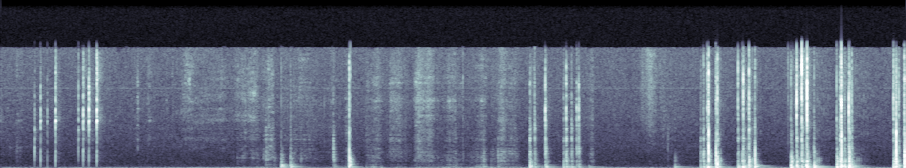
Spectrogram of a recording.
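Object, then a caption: Wooden hexagonal canister lid. A light, solid wooden hexagonal canister lid, round plug facing up, is held and then set on a table while long nails scratch and tap the plug and rim. Quiet scratching runs between irregular bursts of sharp, dry taps with a brief hollow ring. The taps cluster and grow louder toward the end.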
